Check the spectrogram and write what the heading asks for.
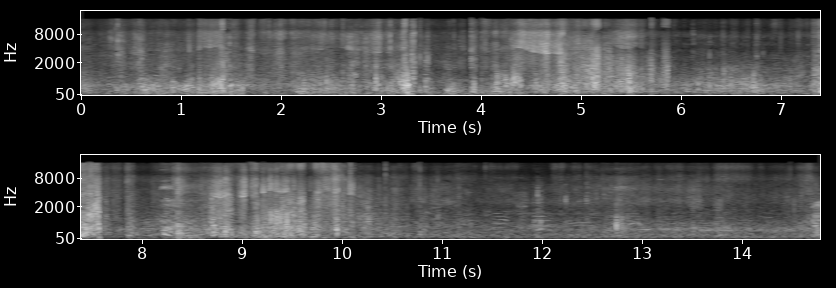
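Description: Wind buffeting a phone's microphone in uneven gusts, strongest in the middle, with indistinct voices under it.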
